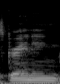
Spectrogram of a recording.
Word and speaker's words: Groening: I always thought it was Groening too, but apparently it's Groening.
